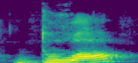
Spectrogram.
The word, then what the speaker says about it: doigt: Alors maintenant, regardez la place du son wa, doigt. Alors, la place du son wa ici est à la fin de la syllabe parce que GT ne se prononce pas.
